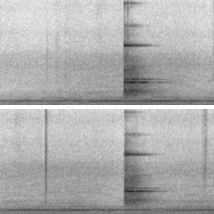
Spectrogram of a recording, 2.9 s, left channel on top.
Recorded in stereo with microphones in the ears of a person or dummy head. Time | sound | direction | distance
1.6 | dishes clattering | 40° left (ahead or behind) | 0.9 m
